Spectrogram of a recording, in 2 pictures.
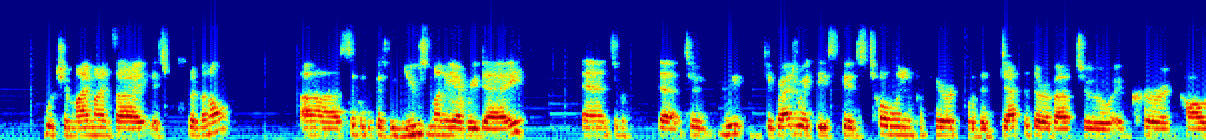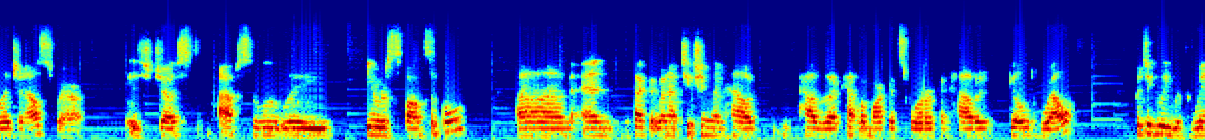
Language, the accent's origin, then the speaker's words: English; Bronx, New York, United States; So I was born and raised in the Bronx.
